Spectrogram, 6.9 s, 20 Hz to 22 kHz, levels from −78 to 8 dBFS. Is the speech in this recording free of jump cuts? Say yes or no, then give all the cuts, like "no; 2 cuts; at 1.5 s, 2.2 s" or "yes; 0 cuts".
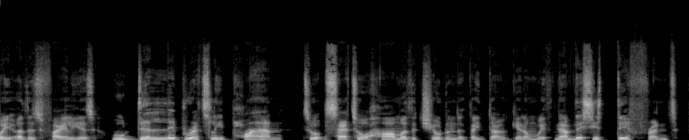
no; 1 cut; at 0.9 s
